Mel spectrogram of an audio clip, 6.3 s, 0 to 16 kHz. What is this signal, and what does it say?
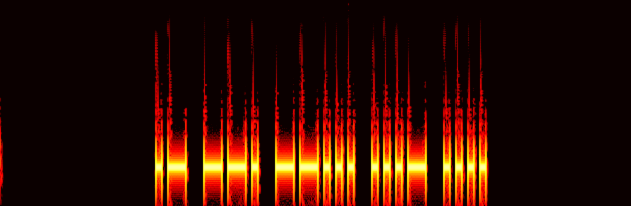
Morse code, heard as a keyed tone, about 23 wpm, 700 Hz. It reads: AG7VH
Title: Speed Racing - USA 2x2 Call Signs 20wpm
